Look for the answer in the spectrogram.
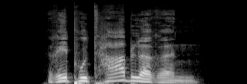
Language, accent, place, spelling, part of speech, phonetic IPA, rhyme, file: German, Germany, Berlin, reputableren, adjective, [ˌʁepuˈtaːbləʁən], -aːbləʁən, De-reputableren.ogg
- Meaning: inflection of reputabel: 1. strong genitive masculine/neuter singular comparative degree 2. weak/mixed genitive/dative all-gender singular comparative degree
